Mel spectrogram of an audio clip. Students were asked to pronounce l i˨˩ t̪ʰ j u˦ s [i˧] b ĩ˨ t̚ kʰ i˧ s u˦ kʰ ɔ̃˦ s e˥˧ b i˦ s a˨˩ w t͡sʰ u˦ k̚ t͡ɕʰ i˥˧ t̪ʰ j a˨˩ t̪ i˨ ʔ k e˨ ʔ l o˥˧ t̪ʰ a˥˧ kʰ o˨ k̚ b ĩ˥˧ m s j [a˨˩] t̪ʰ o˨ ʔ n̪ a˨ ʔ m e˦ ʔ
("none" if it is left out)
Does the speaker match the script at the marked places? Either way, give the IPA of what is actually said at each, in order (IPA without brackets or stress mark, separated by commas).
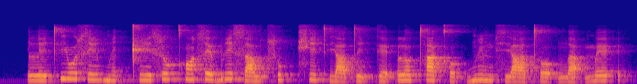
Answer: i˧, a˨˩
